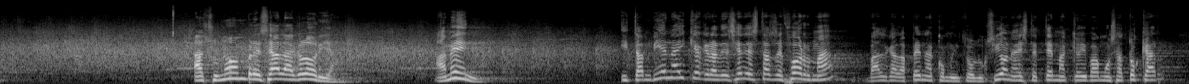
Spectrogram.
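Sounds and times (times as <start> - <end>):
audience clapping: 0.0 - 7.4
speech: 2.0 - 3.6, 4.4 - 4.9, 6.2 - 11.8.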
